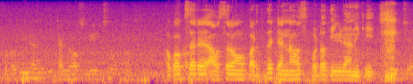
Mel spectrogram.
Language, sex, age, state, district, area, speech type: Telugu, male, 30-45, Andhra Pradesh, Anakapalli, rural, spontaneous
